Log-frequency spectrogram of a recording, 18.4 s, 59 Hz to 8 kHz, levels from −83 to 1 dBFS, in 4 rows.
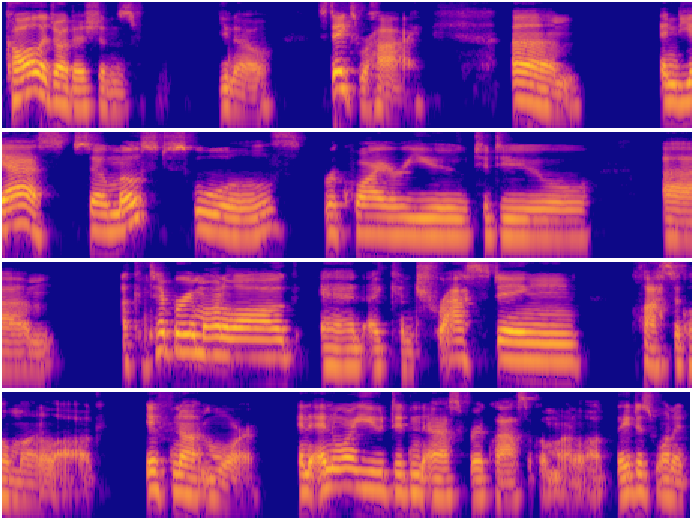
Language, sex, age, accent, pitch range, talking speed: English, female, 20-39, American, 140-175 Hz, 130 wpm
